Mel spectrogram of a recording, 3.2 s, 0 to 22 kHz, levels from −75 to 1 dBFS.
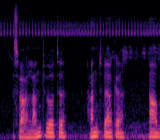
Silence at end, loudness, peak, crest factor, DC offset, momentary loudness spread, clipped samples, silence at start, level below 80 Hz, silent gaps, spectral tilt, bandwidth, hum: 0 s; -28 LUFS; -10 dBFS; 16 dB; under 0.1%; 13 LU; under 0.1%; 0 s; -50 dBFS; none; -6 dB/octave; 18.5 kHz; none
